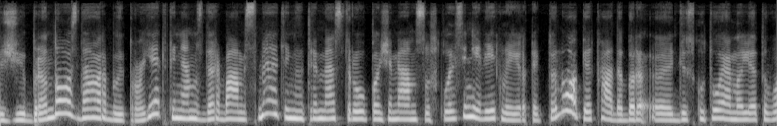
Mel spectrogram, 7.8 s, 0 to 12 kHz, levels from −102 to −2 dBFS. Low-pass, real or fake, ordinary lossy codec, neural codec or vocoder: 10.8 kHz; fake; Opus, 24 kbps; codec, 44.1 kHz, 2.6 kbps, SNAC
